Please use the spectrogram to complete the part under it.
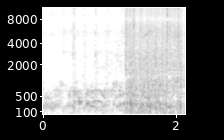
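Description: Several pigeons drinking water together give soft, low cooing that rises briefly and then settles, faint and close, with a little background noise.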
